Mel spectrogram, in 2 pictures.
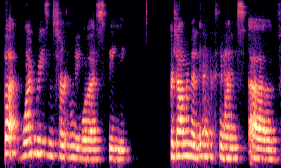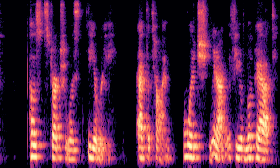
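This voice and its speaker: A woman in her fifties from Germany, a panel speaker explaining her work in a fluent, measured way. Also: medium pitch, darkish tone. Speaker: invited speaker. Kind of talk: academic panel answer. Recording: echoey dull sound.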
